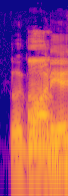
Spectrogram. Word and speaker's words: LaGuardia: LaGuardia, yes.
